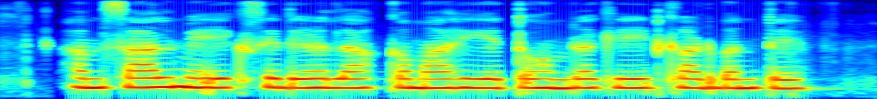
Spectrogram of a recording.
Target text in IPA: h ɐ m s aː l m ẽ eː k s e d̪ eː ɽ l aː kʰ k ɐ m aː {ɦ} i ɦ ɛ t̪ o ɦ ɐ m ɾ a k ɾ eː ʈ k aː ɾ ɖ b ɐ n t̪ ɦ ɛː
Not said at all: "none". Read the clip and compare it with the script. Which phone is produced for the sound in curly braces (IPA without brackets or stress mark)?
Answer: ɦ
